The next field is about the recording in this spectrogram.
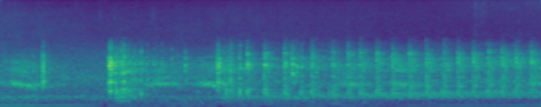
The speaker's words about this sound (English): Okay, I'd best get the chainsaw fired up.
